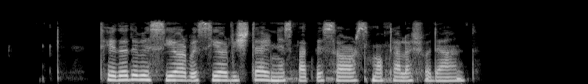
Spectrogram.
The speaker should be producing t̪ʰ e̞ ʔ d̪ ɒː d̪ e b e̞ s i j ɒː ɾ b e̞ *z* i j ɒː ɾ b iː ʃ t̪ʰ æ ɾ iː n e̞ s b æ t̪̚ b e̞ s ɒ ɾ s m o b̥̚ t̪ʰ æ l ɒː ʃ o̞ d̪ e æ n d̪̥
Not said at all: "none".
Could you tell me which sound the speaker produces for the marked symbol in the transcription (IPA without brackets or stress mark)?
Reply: s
